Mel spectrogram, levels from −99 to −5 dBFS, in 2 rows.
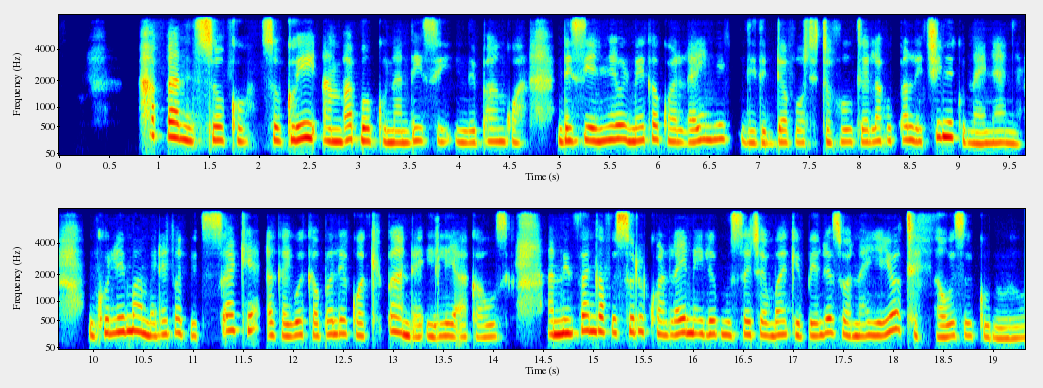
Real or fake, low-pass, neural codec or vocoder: fake; 7.2 kHz; codec, 16 kHz, 0.8 kbps, ZipCodec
